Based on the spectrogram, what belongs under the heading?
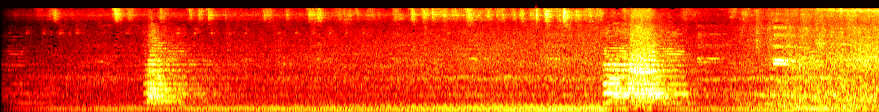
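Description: Long Island Rail Road diesel-hauled push-pull train of bi-level coaches approaching and passing. Its horn sounds twice, a short blast about a second and a half in and a longer one about six seconds in, over a low engine rumble that grows louder as it nears. Near the end the coaches go by with wheel and rail noise.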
